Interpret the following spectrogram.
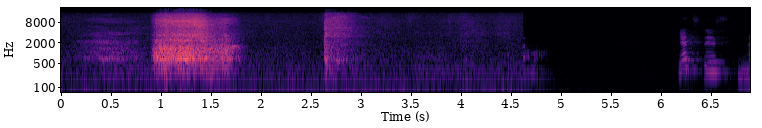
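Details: A woman's loud sneeze, then a second shorter sneeze or snort over steady room hiss and brief faint voices, during nose-blowing before a coronavirus test.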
